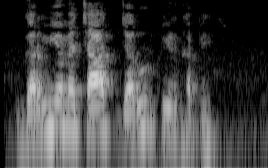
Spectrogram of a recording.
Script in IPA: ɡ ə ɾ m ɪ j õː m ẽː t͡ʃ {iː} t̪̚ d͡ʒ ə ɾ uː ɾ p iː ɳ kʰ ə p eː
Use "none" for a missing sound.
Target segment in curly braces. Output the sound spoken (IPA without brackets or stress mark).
aː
